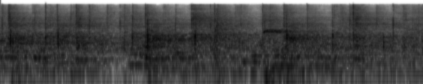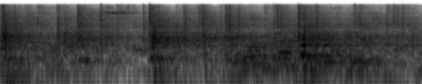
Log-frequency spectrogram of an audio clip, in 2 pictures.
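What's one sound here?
Gloved punches smack against a padded hand.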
